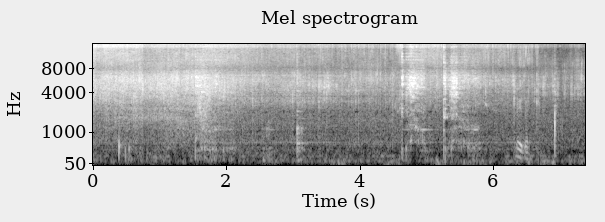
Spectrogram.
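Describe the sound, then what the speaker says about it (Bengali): Shrimp, potatoes and eggs stir-fry together in oil, a steady close sizzle punctuated by several sharp scrapes and clinks of a spatula against the pan. "চিংড়ি মাছ আলু ডিম সব একসাথে ভাজা করে নিচ্ছি তেল দিয়ে দিচ্ছি"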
